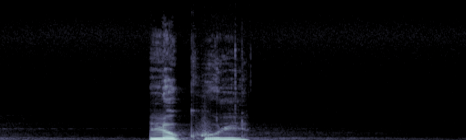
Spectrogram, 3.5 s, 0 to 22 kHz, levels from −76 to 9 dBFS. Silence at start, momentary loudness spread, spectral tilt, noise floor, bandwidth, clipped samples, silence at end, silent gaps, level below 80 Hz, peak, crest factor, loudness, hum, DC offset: 1.1 s; 8 LU; -7.5 dB/octave; -60 dBFS; 18 kHz; under 0.1%; 1.65 s; none; -54 dBFS; 0 dBFS; 20 dB; -16 LUFS; none; under 0.1%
